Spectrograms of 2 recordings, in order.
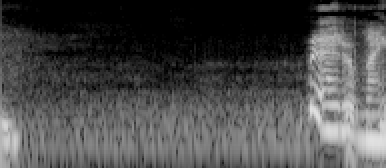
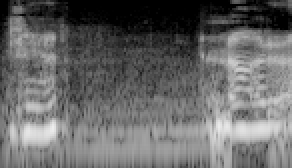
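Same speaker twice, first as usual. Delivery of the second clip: very slow, much softer, barely getting the name out; faint, fading voice; 3 semitones higher, 4 dB quieter, much slower than usual. Acted. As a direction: fade out as if about to faint. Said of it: "bakit ganyan ang boses mo".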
